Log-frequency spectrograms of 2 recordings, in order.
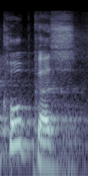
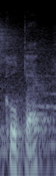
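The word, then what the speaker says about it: Koepcke: a look at Julianne Kopka's story, she has a book that she's put out. So there's Vesna we were just talking about. Here's Julianne Kopek. I pronounced her name wrong, but it's Kopek.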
